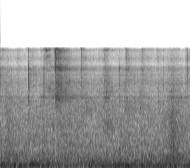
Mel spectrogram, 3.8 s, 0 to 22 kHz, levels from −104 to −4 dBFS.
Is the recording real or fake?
fake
